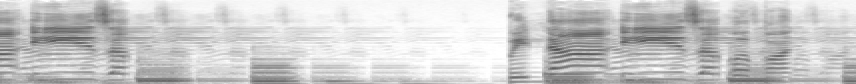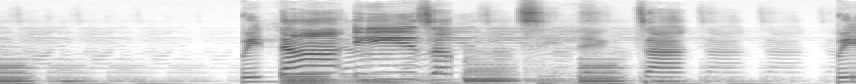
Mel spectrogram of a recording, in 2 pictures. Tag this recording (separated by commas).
Music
